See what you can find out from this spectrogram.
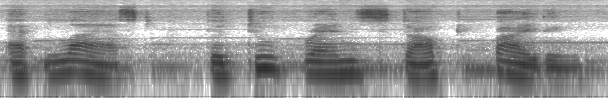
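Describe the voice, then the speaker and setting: A woman reading a children's story as scripted narration, with an expressive, theatrical delivery. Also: fairly low pitch, slow pace, faint music behind.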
